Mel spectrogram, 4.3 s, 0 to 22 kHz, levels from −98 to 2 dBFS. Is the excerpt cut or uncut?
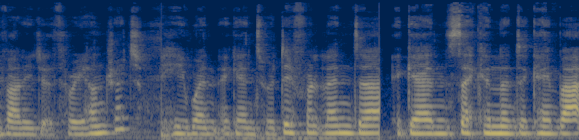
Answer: cut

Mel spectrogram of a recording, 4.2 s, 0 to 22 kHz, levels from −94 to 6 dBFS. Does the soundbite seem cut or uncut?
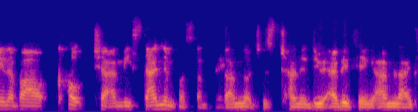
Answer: cut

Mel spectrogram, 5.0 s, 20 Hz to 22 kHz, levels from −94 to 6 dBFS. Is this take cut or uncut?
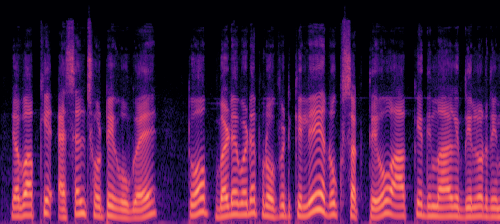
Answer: uncut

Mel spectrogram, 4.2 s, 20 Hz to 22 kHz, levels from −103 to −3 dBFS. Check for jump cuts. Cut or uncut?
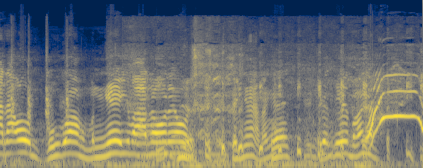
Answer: uncut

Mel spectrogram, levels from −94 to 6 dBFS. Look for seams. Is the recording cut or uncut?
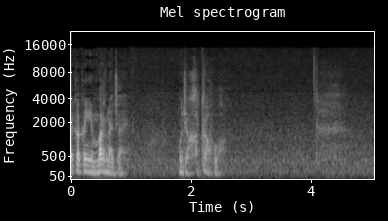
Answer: uncut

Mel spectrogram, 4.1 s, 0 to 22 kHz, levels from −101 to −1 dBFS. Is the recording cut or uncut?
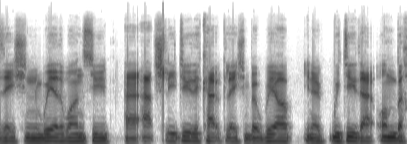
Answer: cut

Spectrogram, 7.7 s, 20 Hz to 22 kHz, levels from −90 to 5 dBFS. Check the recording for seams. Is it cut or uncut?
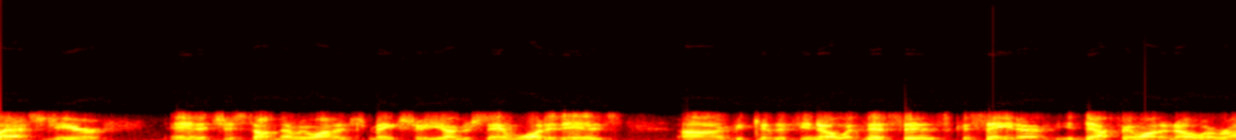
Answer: uncut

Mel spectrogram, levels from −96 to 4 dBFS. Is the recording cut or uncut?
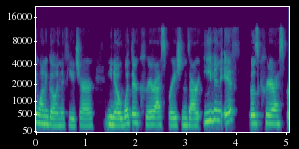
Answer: cut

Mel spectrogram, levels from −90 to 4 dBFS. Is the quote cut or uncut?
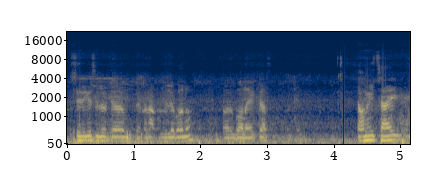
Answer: uncut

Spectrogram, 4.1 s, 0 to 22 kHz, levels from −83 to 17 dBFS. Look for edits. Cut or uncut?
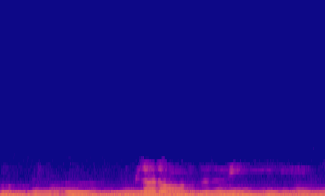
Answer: cut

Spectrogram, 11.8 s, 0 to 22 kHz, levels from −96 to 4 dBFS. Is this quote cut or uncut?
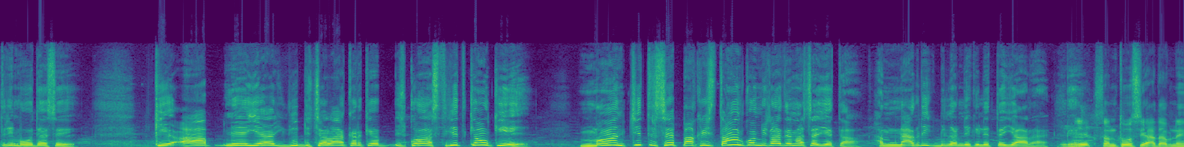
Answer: cut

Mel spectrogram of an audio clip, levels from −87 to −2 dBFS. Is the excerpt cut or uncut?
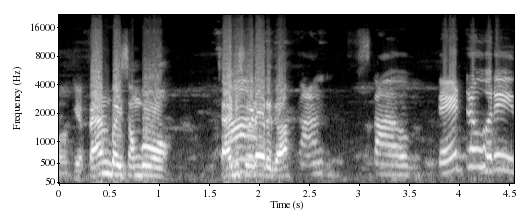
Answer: uncut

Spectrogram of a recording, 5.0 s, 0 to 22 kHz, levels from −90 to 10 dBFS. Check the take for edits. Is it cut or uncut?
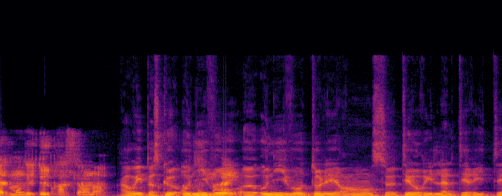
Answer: cut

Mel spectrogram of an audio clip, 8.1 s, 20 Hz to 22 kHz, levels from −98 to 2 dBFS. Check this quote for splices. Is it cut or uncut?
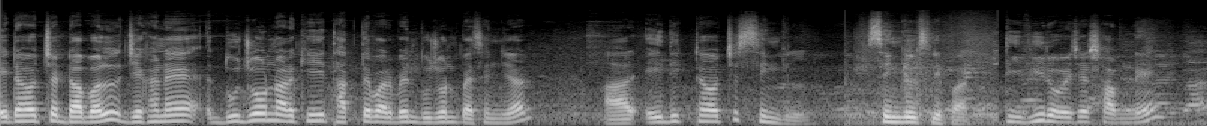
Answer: uncut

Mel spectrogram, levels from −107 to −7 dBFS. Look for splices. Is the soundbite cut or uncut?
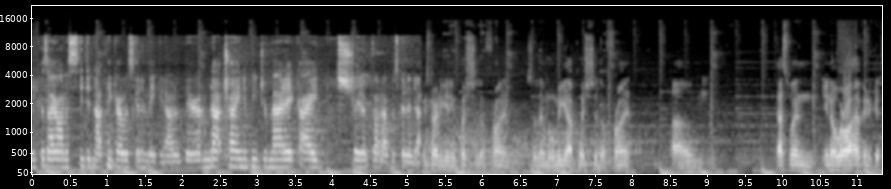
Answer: uncut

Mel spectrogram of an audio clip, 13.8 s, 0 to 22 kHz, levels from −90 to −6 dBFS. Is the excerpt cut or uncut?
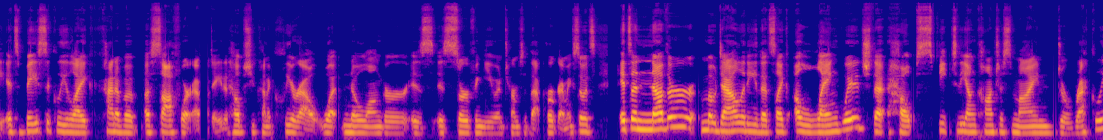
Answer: cut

